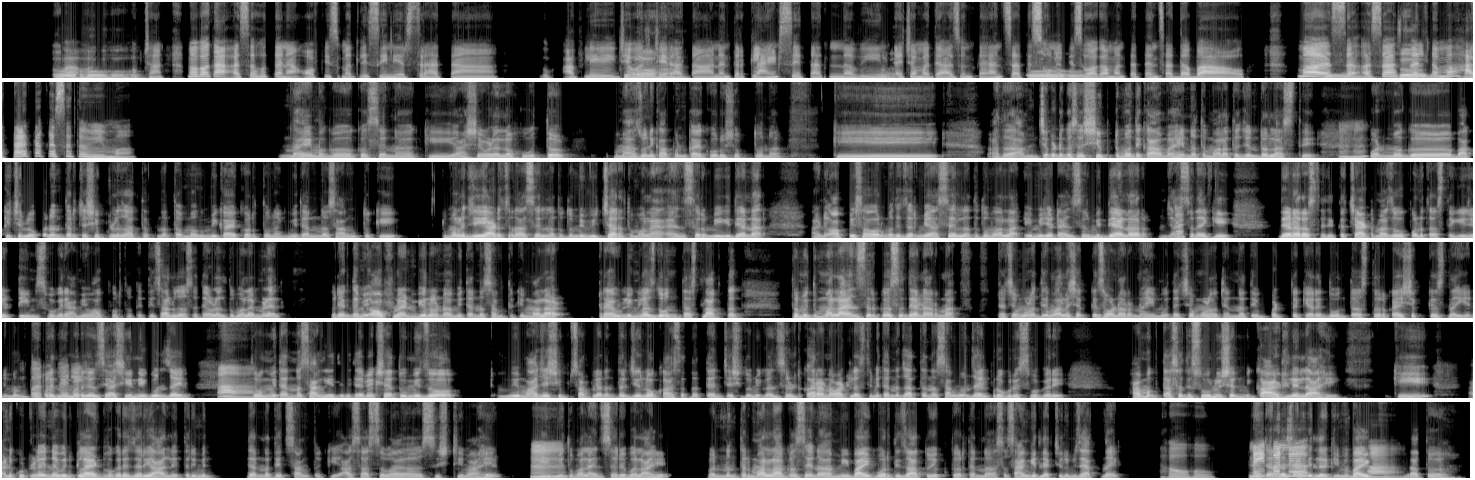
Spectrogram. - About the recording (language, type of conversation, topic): Marathi, podcast, कामानंतर संदेश पाठवणं थांबवावं का, आणि याबाबत तुमचा नियम काय आहे?
- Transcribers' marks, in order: in English: "सीनियर्स"; unintelligible speech; in English: "क्लायंट्स"; unintelligible speech; in Hindi: "सोनों पे सुहगा"; drawn out: "हो"; "सोने" said as "सोनों"; "सुहागा" said as "सुहगा"; anticipating: "मग असं असं असेल तर मग हाताळता कसं तुम्ही मग?"; other background noise; drawn out: "की"; in English: "शिफ्टला"; swallow; "आन्सर" said as "एन्सर"; in English: "अवरमध्ये"; in English: "इमिडिएट एन्सर"; "आन्सर" said as "एन्सर"; in English: "चॅट"; in English: "ओपनच"; in English: "ऑफलाईन"; in English: "ट्रॅव्हलिंगलाच"; "आन्सर" said as "एन्सर"; tapping; in English: "शिफ्ट"; in English: "कन्सल्ट"; in English: "प्रोग्रेस"; in English: "क्लायंट"; in English: "एन्सरेबल"; "आन्सरेबल" said as "एन्सरेबल"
